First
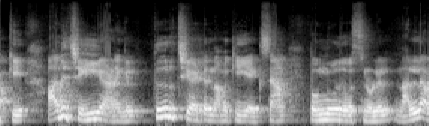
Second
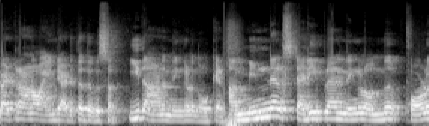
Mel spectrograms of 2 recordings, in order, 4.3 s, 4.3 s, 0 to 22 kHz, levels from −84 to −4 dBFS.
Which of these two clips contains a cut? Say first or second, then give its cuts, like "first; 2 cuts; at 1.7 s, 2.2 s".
second; 1 cut; at 2.2 s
